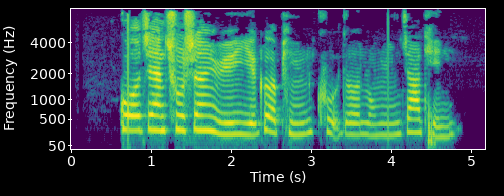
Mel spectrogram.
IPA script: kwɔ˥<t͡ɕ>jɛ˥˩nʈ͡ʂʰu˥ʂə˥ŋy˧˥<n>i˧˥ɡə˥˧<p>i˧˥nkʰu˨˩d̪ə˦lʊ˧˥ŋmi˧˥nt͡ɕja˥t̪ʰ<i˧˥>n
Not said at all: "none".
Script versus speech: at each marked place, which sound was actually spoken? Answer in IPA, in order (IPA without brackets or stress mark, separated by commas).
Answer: t͡ɕ, none, pʰ, i˧˥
